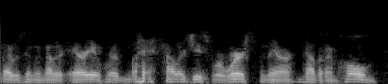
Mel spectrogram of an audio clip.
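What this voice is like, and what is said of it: Congested, slightly affected voice. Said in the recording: “My voice is still a little affected from allergies ... I got a little congested, and my voice has been affected ever since”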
